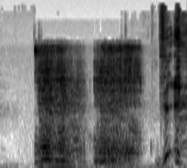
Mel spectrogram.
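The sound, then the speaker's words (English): Two loud, buzzy blown raspberries in quick succession, each about half a second long, made by a woman with her lips, followed by a brief vocal noise. “Okay, based on her fart mouth, that's not the answer.”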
